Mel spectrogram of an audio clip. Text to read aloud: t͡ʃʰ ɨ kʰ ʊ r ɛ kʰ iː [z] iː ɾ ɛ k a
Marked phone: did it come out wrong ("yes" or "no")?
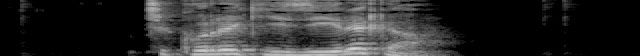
no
